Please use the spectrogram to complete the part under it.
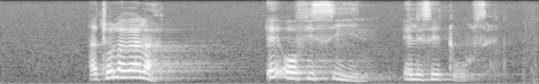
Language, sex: South Ndebele, male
